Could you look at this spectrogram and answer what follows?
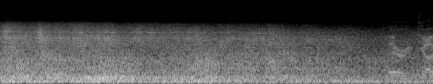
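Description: A jet aircraft on Heathrow's runway 27R gives a steady broadband roar that stays loud throughout and then slowly eases off. A voice can be heard in the background.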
